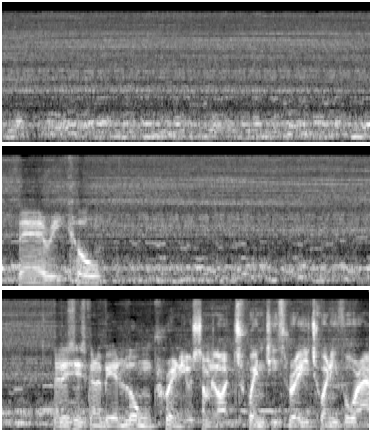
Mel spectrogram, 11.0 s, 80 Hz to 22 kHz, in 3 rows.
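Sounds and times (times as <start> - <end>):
steady fan hiss: 0.0 - 11.0
stepper motors whirring: 0.0 - 11.0.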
